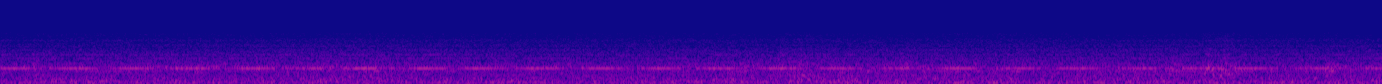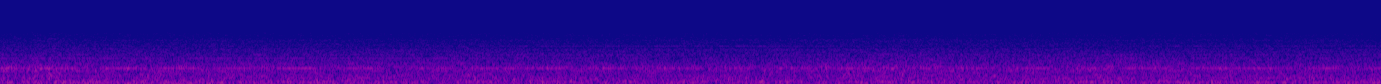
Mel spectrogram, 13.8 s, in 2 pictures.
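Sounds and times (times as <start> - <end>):
Kintetsu Osaka Line express train wheels and motor rumbling: 0.0 - 13.0
thin constant whine: 0.0 - 13.8.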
